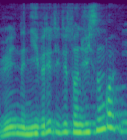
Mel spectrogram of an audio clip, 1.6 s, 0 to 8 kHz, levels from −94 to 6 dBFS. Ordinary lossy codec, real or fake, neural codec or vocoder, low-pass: none; fake; codec, 16 kHz, 8 kbps, FreqCodec, larger model; 7.2 kHz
